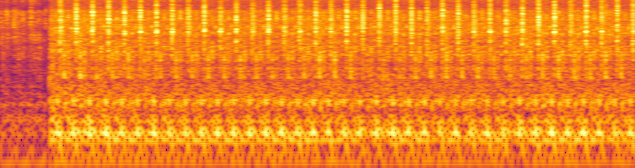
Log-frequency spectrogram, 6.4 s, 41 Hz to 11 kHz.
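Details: 2001 Mercedes Sprinter W903 diesel, 231,444 on the odometer, cold start after sitting since early 2019: idle with a sharp, regular chuff-and-tick about three times a second and a little smoke. Injectors chuffing comically badly, typical of injector seal blow-by.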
